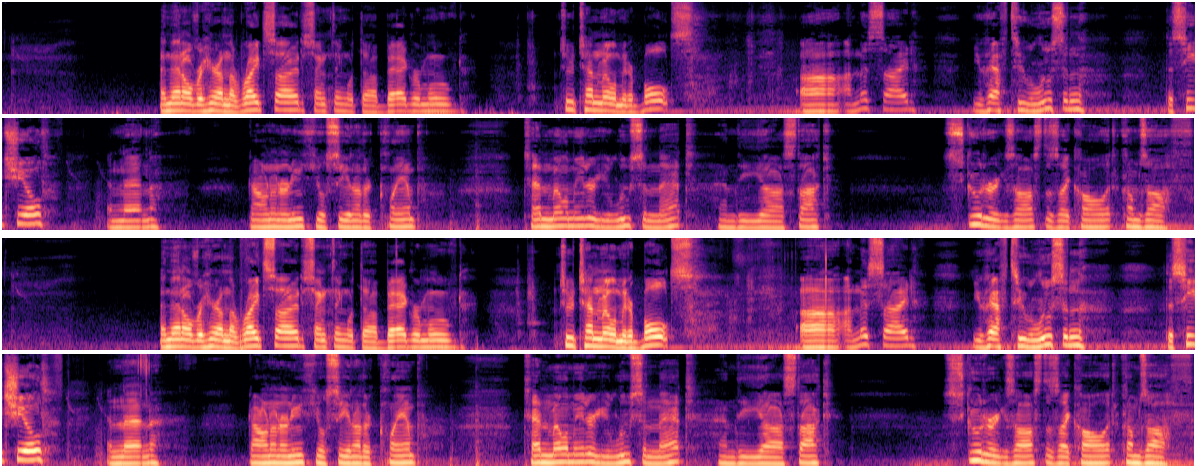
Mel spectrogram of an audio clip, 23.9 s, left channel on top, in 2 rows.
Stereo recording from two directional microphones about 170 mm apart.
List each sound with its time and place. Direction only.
1.6 s speech: centre (ahead or behind)
6.1 s speech: 20° right (ahead or behind)
6.7 s speech: centre (ahead or behind)
7.9 s speech: 10° right (ahead or behind)
12.9 s speech: 20° right (ahead or behind)
14.4 s speech: 10° right (ahead or behind)
21.4 s speech: 5° right (ahead or behind)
